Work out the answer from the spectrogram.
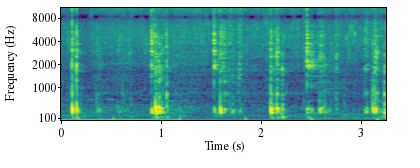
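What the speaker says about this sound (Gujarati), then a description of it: "આપણે ડુંગળી એડ કરી દેવાની છે એમાં બધી તેલમાં સડી ચડવા દેવાનું છે" Onions frying in oil with chillies in a pan, a steady sizzle broken by repeated stirring scrapes roughly every half second, close and fairly loud with no talking.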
